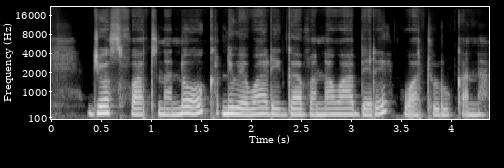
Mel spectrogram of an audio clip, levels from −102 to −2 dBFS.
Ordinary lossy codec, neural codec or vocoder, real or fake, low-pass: none; codec, 44.1 kHz, 7.8 kbps, DAC; fake; none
